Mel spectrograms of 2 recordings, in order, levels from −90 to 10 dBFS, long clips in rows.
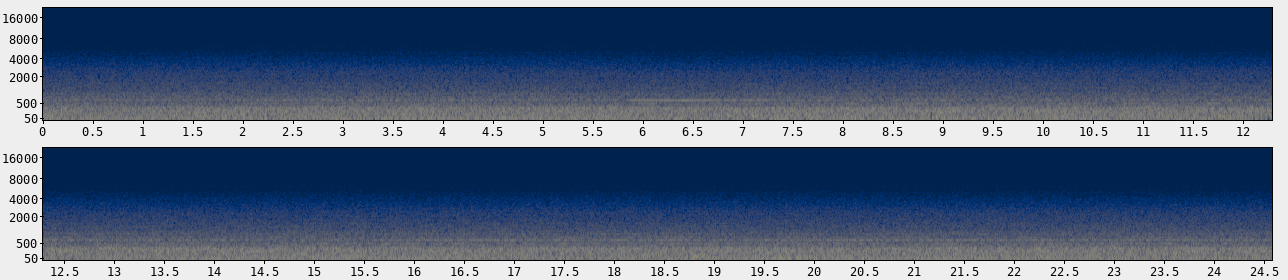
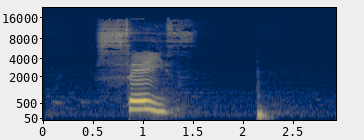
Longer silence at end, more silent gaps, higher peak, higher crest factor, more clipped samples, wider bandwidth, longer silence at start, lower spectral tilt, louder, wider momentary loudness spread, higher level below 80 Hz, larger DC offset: second, 0 s vs 0.7 s; neither; second, -26 dBFS vs -2 dBFS; second, 12 dB vs 18 dB; neither; second, 10.5 kHz vs 15 kHz; second, 0 s vs 0.6 s; first, -9 dB/octave vs -4.5 dB/octave; second, -41 LUFS vs -15 LUFS; second, 1 LU vs 21 LU; first, -44 dBFS vs -58 dBFS; neither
